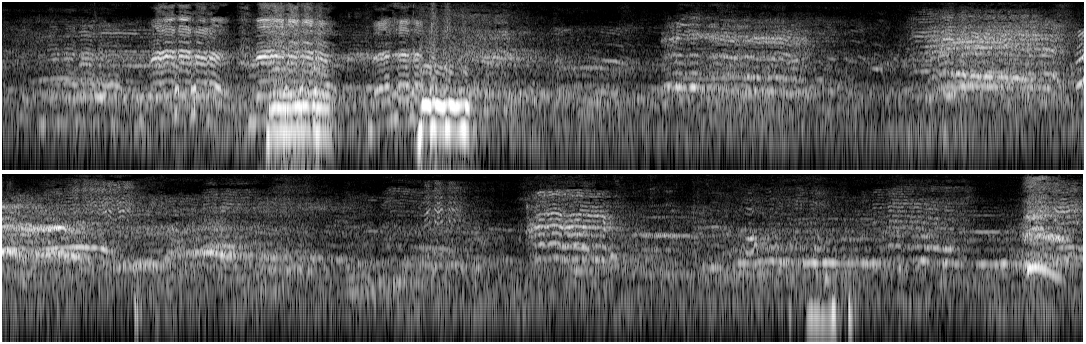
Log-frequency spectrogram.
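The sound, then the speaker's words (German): A crowd of children and adults bleat like sheep all at once to say hello to their neighbours, a dense, overlapping chorus of playful 'baa' imitations for several seconds, loud and continuous. “Das heißt, du darfst jetzt mal deinem Nachbarn Hallo sagen, indem du mäh oder mäh machst.”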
